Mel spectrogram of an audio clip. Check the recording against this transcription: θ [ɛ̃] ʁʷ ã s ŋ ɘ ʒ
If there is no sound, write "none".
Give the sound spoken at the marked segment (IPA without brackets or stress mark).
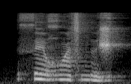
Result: ɛ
